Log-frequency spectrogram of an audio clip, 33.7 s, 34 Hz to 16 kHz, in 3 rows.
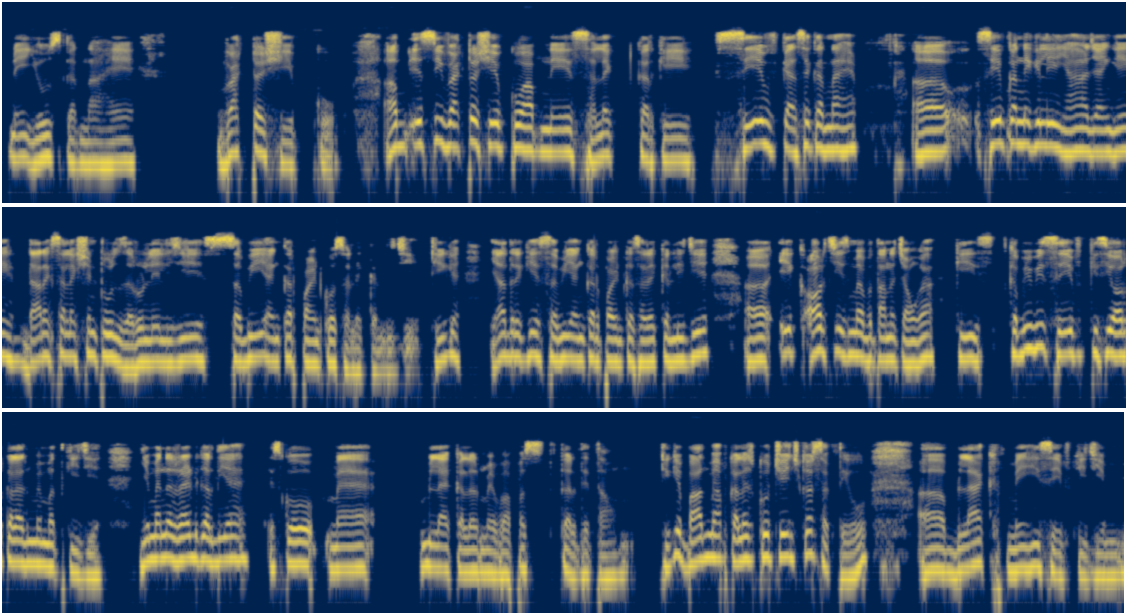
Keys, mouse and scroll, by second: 4.3 click, 9.2 click, 9.7 click, 18.9 Left, 18.9 click, 23.2 Left, 28.5 click.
